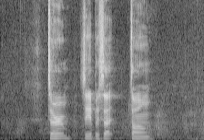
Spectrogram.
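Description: A young man speaks into a microphone over a loudspeaker.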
